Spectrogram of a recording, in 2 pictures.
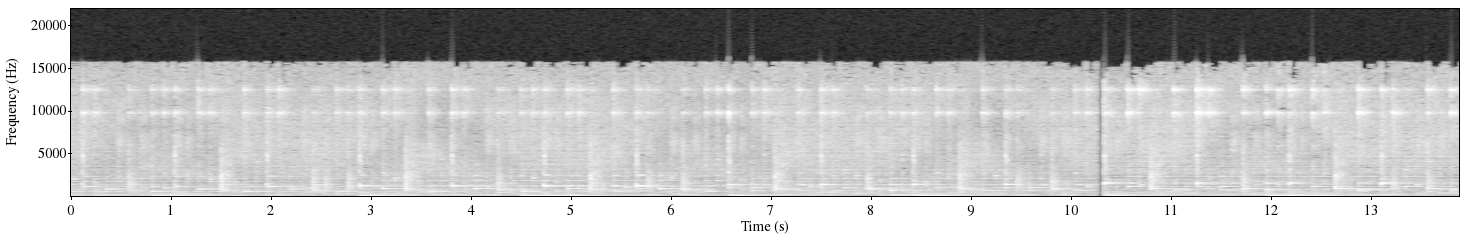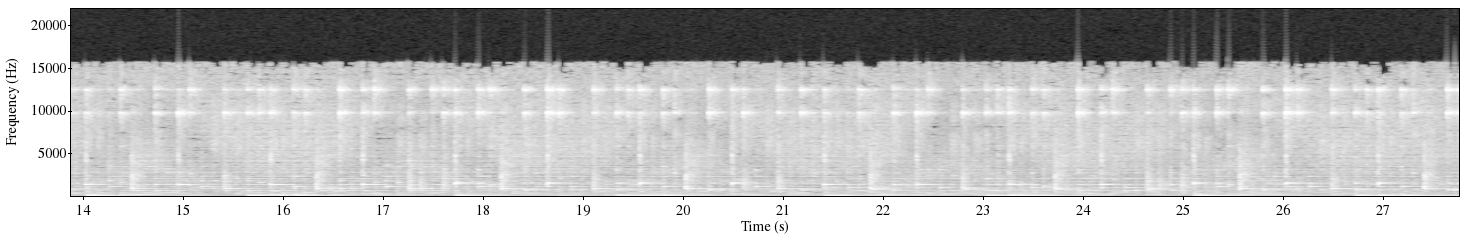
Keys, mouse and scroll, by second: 0.0 g, 0.4 click, 0.9 g, 1.1 click, 1.5 g, 1.8 click, 2.3 g, 2.5 click, 2.7-3.0 scroll up 1, 5.3-6.3 drag, 27.2 click.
